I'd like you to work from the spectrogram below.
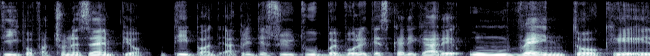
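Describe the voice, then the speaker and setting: A man speaks at a moderate pace with a medium pitch and an upbeat tone. Music plays in the background. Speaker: voice actor. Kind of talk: casual tutorial talk to camera. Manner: upbeat, chatty.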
